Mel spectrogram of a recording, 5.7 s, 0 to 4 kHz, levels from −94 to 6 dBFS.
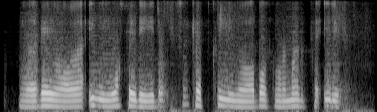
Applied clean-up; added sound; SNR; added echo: neural separator model SepFormer WHAMR!.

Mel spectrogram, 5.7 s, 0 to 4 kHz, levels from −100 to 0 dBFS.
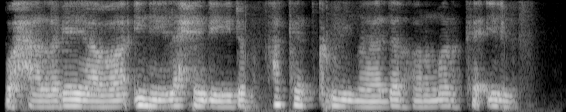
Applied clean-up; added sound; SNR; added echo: neural mask model DeepFilterNet 3.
